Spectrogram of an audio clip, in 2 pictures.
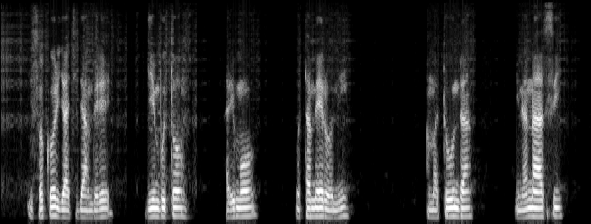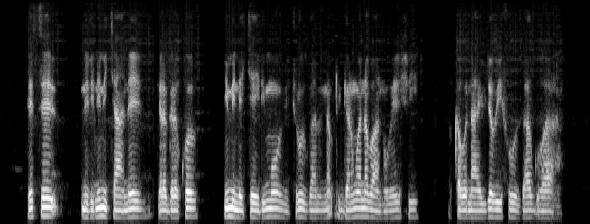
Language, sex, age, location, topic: Kinyarwanda, male, 18-24, Musanze, finance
